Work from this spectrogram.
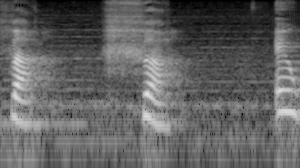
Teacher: produced by putting the tongue between the teeth and letting the air pass over the top of the tongue. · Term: sound th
